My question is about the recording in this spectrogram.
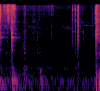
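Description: A few sharp clicks and taps from a felt-tip marker being handled as it is lifted off the paper and changed for another colour, with a quiet pause in between and a louder sharp click near the end.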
